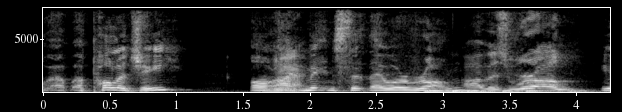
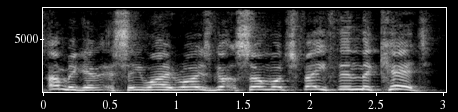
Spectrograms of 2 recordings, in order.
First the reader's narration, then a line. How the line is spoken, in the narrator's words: another fan shouts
